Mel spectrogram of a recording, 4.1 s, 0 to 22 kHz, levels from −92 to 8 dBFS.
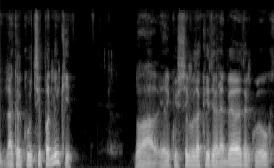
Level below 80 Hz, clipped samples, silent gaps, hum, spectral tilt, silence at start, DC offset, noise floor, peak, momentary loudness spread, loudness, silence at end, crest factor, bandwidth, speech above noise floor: -44 dBFS; under 0.1%; none; none; -7.5 dB/octave; 0 s; under 0.1%; -66 dBFS; -2 dBFS; 10 LU; -21 LUFS; 0.05 s; 18 dB; 16.5 kHz; 46 dB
